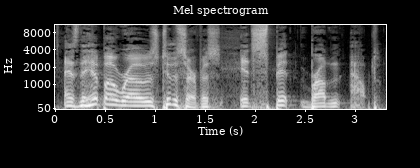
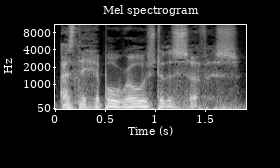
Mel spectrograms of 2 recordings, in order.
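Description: First: Higher, livelier reread of the line; fun storyteller voice. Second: Said in the usual way. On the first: Shown as a demonstration. Cohost rereading a news line in a fun voice. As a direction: give the hippo line some showman flair. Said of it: "but the voice was so fun". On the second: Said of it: "this is not him talking anymore".

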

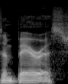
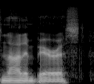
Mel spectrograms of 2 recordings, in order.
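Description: First: Said in the usual way. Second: "Not" leaned on, correcting the word; stress on not. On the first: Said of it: "um, he says". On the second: Retold or imitated. Quoting her correction, light stress on "Not". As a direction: hit "Not" before "embarrassed". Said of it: "She goes".

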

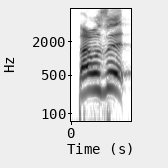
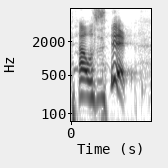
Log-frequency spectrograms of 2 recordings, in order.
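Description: First: Higher and louder, the final word "it" hammered home; 把 "That was it" 再喊一遍，更高更响; louder emphatic. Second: Emphatic. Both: Real, not acted.

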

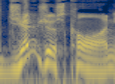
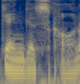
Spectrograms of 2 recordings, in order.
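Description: First: Genghis as "Jenjus", drawn out in mockery; mocking John Kerry's pronunciation. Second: Said in the usual way. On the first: Podcaster mocking a politician's "Jenjus Khan" pronunciation. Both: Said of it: "or as John Kerry says".

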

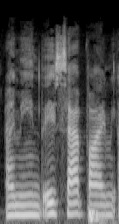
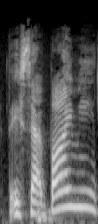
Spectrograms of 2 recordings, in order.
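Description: First: Said in the usual way. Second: Words catching as feeling breaks through; emotional. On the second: Real, not acted. Tells the host about her family, emotion rising higher. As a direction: voice lifting higher with real emotion. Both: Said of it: "Oh, I'm gonna get all emotional".

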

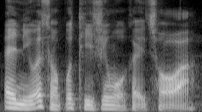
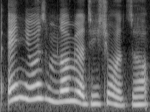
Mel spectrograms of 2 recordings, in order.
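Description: First: Louder, blaming question; imitating his accusing tone. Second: Mild retold question. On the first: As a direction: show how he really said it, accusing. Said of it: "你的语气不是这样". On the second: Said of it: "我只是讲说".

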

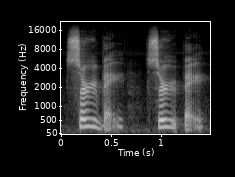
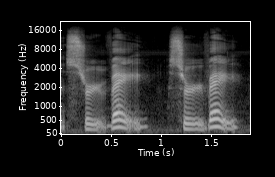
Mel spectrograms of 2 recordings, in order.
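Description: First: "survey" as SUR-vey, first syllable higher; stress on first syllable. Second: "survey" as sur-VEY, stress on the end; stress on second syllable. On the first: English teacher modelling the noun for students, front stress on "survey". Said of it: "它重音是在前面". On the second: English teacher modelling the verb for students, end stress on "survey". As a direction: slowly lean on the last syllable of "survey", as a verb. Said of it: "它的重音就會跑到後面". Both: Shown as a demonstration.

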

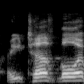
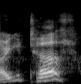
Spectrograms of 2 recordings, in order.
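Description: First: Higher Southern coach voice falling firmly on tough; a lightly imitated Southern coach pressing the point; Southern coach challenge. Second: Higher Southern coach voice rising on tough; a lightly imitated Southern coach testing a player; Southern coach challenge. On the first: Coach pressing a player in a light Southern accent. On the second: Coach challenging a player in a light Southern accent. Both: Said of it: "a very distinct Southern accent".

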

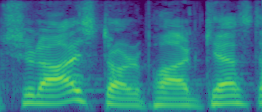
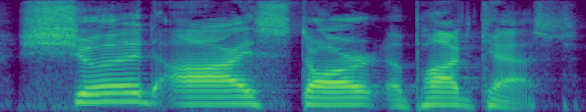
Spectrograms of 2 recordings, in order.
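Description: First: "I" stressed, question rising at the end. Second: "Should" leaned on, slow, falling at the end; stress on should. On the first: Podcaster contrasting the question, stressing "I". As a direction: put the weight on "I", as if it's about you. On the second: Podcaster asking whether to start, stressing "Should". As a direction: lean hard on "Should", asking whether at all. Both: Shown as a demonstration.

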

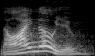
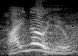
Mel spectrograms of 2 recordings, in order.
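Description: First: Said in the usual way. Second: Louder emphasis. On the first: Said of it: "repeats phrase, building". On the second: Shown as a demonstration. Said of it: "repeats phrase louder".

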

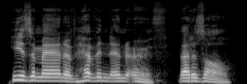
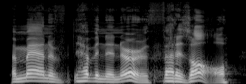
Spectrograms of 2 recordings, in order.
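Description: First: Put-on lightly raised young woman's voice, stating it simply; earnest heroine. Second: Incredulous suitor repeating her words; scornful echo. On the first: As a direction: say it sincerely, a little high. Christine's statement, echoed by Raoul. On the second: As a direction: throw her words back with mild scorn. Raoul echoes her in disbelief. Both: A narrator's reading.

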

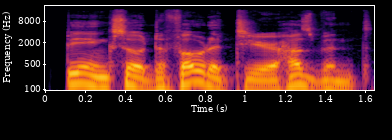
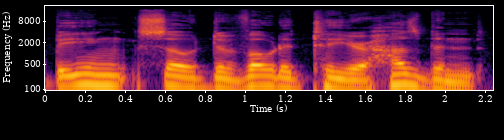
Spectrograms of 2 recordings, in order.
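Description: First: Said in the usual way. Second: Slow, hesitant repetition; hesitating. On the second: A narrator's reading. Lawyer repeats himself after her rebuke, hesitantly. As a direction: repeat it haltingly, unsure of your footing. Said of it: "repeated in a hesitating manner".

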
